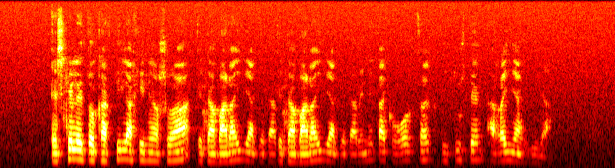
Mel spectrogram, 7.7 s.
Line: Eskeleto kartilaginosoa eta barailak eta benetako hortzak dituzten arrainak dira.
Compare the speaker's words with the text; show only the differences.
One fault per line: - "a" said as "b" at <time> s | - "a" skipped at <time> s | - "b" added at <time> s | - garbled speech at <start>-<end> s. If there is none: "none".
- "eta barailak eta" added at 3.5 s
